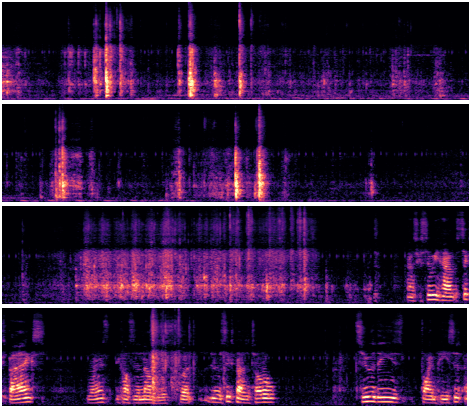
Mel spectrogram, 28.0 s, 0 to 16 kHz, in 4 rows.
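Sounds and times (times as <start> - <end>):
cardboard box crunching: 15.1 - 18.8.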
